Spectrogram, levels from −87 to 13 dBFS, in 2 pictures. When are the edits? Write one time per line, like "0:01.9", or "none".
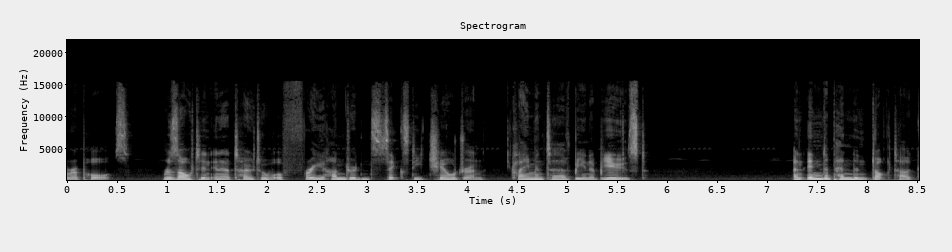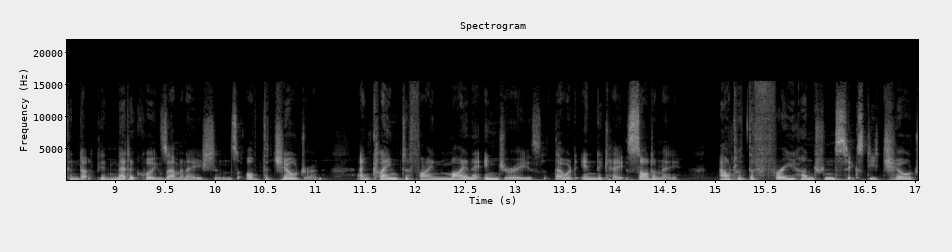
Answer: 0:14.9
